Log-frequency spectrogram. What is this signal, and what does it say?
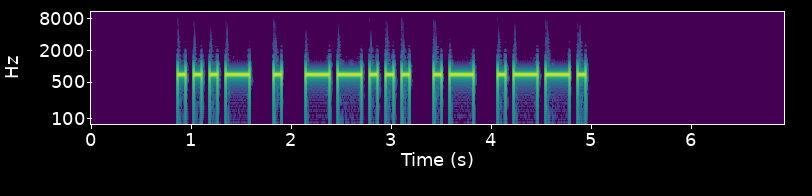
Morse code, heard as a keyed tone, about 16 wpm, 700 Hz. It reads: VE7AP
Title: DXCC-100 Call Signs - 5 Characters - Repeated 3x - 15wpm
